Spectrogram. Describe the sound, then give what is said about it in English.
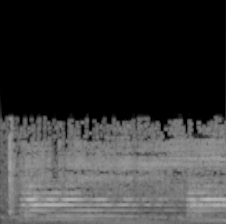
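A church bell rings in a belfry, sustaining a steady, humming metallic tone with layered overtones. A fresh strike swells near the end, with no voices present. “look up through that belfry. That bell's ringing. But there ain't nobody down here pulling the bell rope.”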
